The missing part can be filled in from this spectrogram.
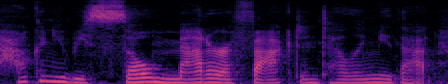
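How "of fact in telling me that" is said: normal talking voice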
